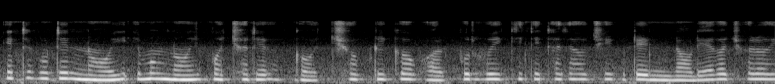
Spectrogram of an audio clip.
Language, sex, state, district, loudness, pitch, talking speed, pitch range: Odia, female, Odisha, Khordha, -13 LUFS, 240 Hz, 130 wpm, 220-245 Hz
